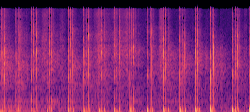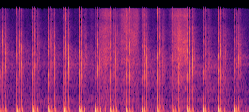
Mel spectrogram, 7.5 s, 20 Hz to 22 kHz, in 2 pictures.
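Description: Fingernails tap and scratch the face of a round tan cork coaster, a thin solid disc held close to the mic. About 32 short, dry, quickly damped taps come in a loose, uneven rhythm, each with a dull low thump and a bright scratchy edge, with faint scraping between them.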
